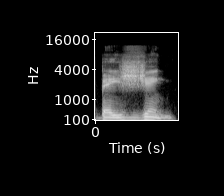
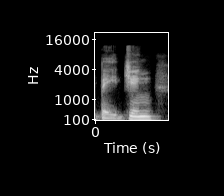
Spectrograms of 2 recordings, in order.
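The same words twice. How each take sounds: First: The middle consonant is a soft 'zh' sound. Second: The middle consonant is a hard 'j' sound. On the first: The speaker calls it wrong. "They zhuzh it up" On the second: The speaker calls it right. "It's just straight J. There's no Z H sound"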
